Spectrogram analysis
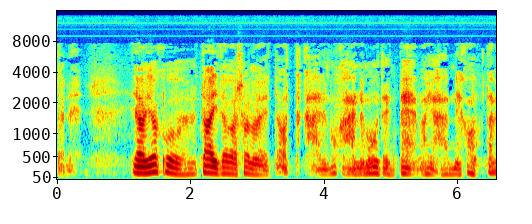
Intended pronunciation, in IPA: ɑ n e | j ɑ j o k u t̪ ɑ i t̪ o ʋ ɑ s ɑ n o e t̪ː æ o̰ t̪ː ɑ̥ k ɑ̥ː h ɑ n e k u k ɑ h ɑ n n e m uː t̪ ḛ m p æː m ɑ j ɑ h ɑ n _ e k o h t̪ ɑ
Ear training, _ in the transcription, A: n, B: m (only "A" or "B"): A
